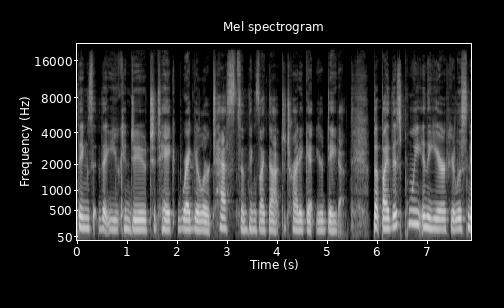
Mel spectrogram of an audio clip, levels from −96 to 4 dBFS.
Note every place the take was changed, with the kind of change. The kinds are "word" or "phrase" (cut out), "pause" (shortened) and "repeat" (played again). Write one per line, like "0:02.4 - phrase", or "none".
none

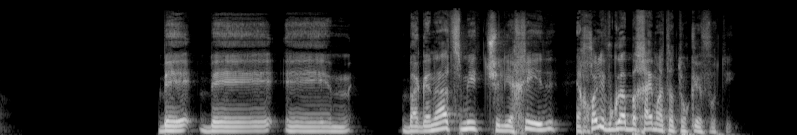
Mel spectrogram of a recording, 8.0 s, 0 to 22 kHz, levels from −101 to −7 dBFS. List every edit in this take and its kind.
0:05.8 - word

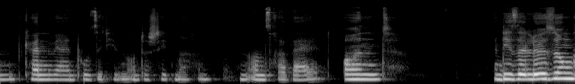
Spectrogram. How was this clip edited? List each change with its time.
0:03.4 - pause

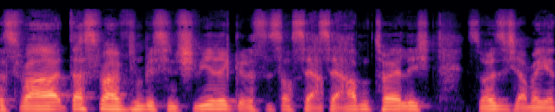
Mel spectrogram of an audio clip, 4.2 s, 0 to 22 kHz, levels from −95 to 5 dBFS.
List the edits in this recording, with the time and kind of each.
0:01.0 - word
0:02.4 - repeat

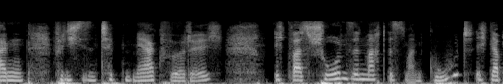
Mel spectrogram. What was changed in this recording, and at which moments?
0:01.3 - word
0:02.9 - word
0:04.0 - phrase

